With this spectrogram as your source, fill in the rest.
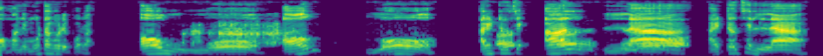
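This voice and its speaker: A man teaching an online Quran recitation class, patiently explaining rules and slowly chanting Arabic phrases. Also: fairly high pitch, pushed and bright, dull audio, a little hiss or hum. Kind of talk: online tajweed lesson.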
